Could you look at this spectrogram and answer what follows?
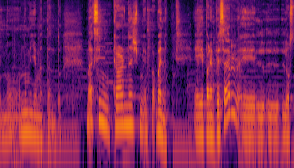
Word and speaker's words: Carnage: No es porque si no lo puedes pronunciar en inglés, mejor no lo pronuncies, amigo. Carnage.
